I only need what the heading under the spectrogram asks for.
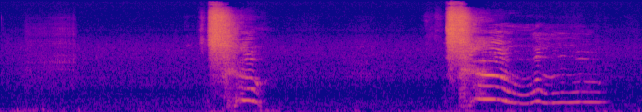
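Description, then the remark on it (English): Two sneezes a few seconds apart, each a sharp, loud burst with a short voiced tail, the second one longer and more drawn out, with faint room noise between. “Oh my God, double sneeze.”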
